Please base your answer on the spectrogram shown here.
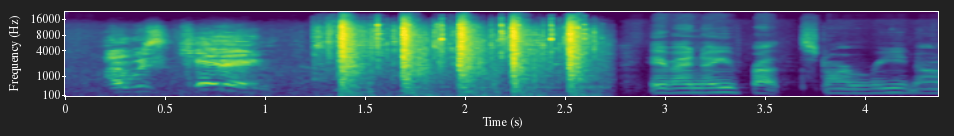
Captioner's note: pounding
